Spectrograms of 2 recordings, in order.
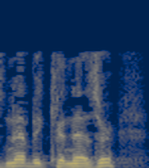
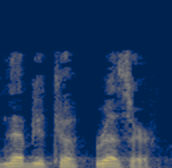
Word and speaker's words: Nebuchadrezzar: There's a Jewish way to say it, which is Nebuchadnezzar. And then there's the Babylonian way to say it, which is Nebuchadrezzar.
